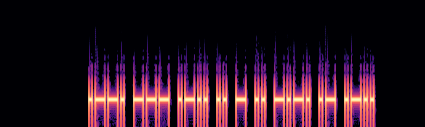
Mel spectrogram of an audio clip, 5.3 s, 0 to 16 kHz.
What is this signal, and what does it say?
Morse code, heard as a keyed tone, about 30 wpm, 700 Hz. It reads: POLITICAL
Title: Top 501-750 Words 30wpm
